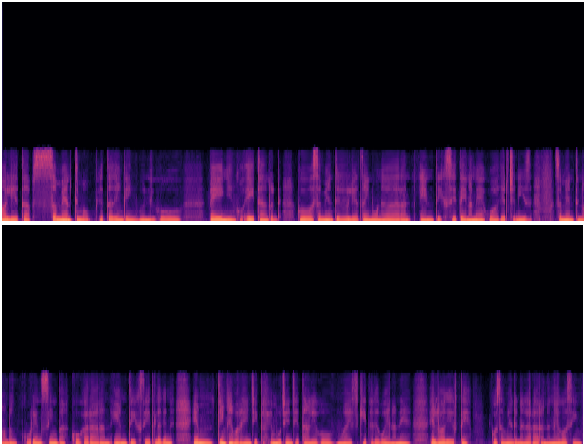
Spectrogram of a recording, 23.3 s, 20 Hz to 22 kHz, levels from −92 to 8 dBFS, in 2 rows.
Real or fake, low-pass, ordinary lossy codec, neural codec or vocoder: fake; 7.2 kHz; none; codec, 16 kHz, about 1 kbps, DyCAST, with the encoder's durations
